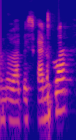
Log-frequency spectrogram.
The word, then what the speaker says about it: Nueva Pescanova: Ella es directora general de comunicación de Grupo Nueva Pescanova. Con el acento en Nueva, pues Tessa se incorporó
